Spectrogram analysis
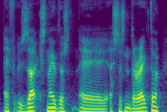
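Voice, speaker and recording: Low-voiced sweary podcast co-host man. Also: quick pace. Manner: profane, ranting, animated. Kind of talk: casual chat.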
